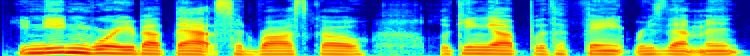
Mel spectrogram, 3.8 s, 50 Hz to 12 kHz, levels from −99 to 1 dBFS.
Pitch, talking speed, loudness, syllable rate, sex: 160 Hz, 210 wpm, -19 LUFS, 5.8 syllables/s, female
